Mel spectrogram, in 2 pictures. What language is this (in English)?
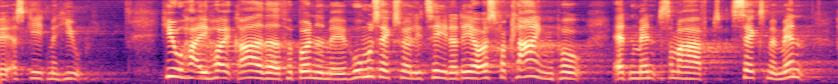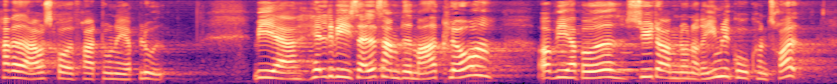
Danish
